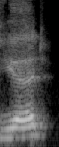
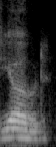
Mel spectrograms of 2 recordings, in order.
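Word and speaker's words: יוד: is the yod which you might know as yud i learned it as yud and then as an adult learning i've learned uh i learned at hebrew university ulpan that the correct pronunciation of the letter is yod and so i would think that they probably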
